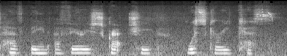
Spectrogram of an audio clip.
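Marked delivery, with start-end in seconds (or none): none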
